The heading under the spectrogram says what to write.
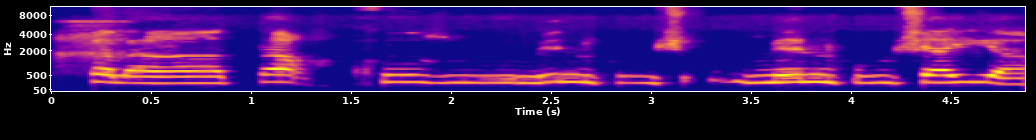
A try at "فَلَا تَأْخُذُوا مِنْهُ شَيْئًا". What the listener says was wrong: ابھی بھی آپ نے من پھر کہہ دیا، من نہیں ہے، من اظہار ہو رہا ہے نا جہاں پہ اظہار ہے، اظہار ہے، تو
